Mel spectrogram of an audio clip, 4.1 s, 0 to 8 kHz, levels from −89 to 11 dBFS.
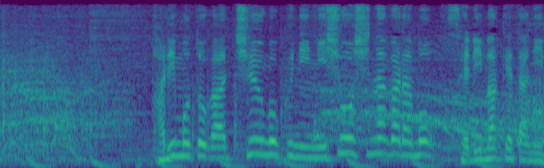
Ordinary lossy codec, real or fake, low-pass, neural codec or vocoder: MP3, 48 kbps; real; 7.2 kHz; none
